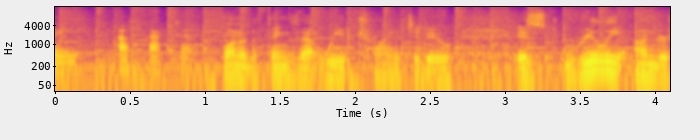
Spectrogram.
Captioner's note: voiceover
